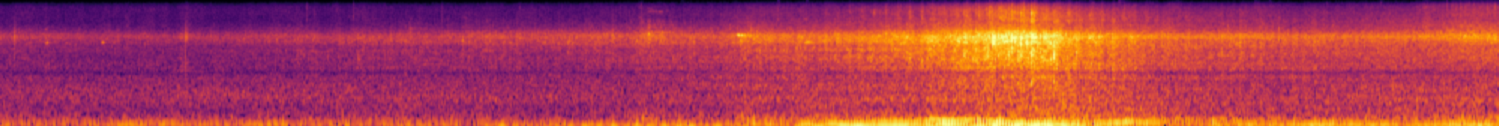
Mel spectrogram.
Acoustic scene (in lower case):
street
